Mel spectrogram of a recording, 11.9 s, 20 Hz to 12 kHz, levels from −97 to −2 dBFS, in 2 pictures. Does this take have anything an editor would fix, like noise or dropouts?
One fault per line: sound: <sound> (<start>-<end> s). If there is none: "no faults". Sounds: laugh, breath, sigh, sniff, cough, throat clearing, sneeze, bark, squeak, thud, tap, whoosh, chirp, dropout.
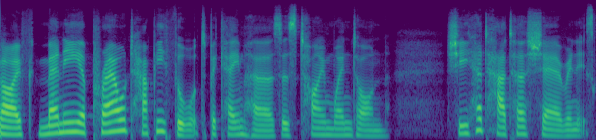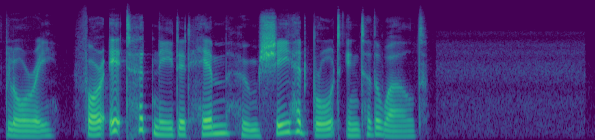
no faults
